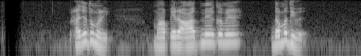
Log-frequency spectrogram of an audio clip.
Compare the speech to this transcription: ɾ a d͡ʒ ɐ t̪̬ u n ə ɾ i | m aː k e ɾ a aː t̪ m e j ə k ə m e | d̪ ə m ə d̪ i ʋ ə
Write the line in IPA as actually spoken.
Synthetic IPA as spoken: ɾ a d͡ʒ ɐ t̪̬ u m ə ɾ i | m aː p e ɾ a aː t̪ m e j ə k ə m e | d̪ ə m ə d̪ i ʋ ə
